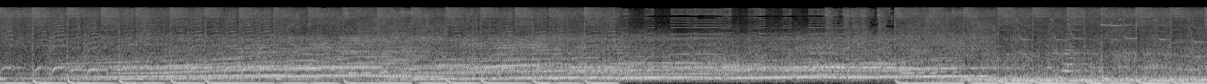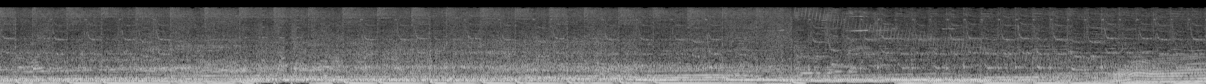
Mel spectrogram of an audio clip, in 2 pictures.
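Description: Racing motorcycle engines revving hard and passing at speed, their pitch sweeping up and down with the throttle and gear changes, mixed with electronic dance music with a heavy, steady bass beat. The engine sweeps are strongest in the first half and come back near the end.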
